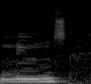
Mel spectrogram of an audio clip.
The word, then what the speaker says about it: Nunes: Silva for example uh Nunez or Nunes I've been told is how to pronounce his name not Nunes it's noons I'm never going to call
